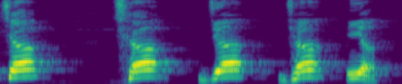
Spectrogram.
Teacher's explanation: तो हमने देखा कि हमारी जिह्वा किसको स्पर्श किया? ऊपर वाले तालु को स्पर्श किया। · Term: चा वर्ग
